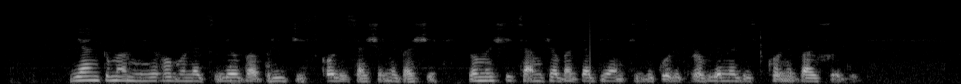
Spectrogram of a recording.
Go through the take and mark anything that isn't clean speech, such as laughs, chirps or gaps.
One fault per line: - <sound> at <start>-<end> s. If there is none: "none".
none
